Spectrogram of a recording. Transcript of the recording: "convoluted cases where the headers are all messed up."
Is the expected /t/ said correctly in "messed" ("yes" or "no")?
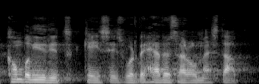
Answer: yes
